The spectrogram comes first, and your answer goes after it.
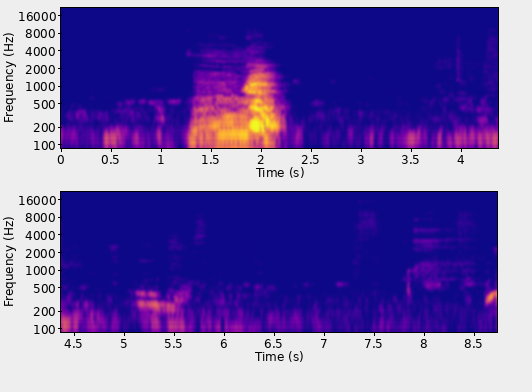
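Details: A Limousin breeding cow, mother of a strong calf, kept in a barn in Indonesia, gives one short, loud moo of about a second that rises in pitch. The rest is quiet, with faint shuffling and distant voices.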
